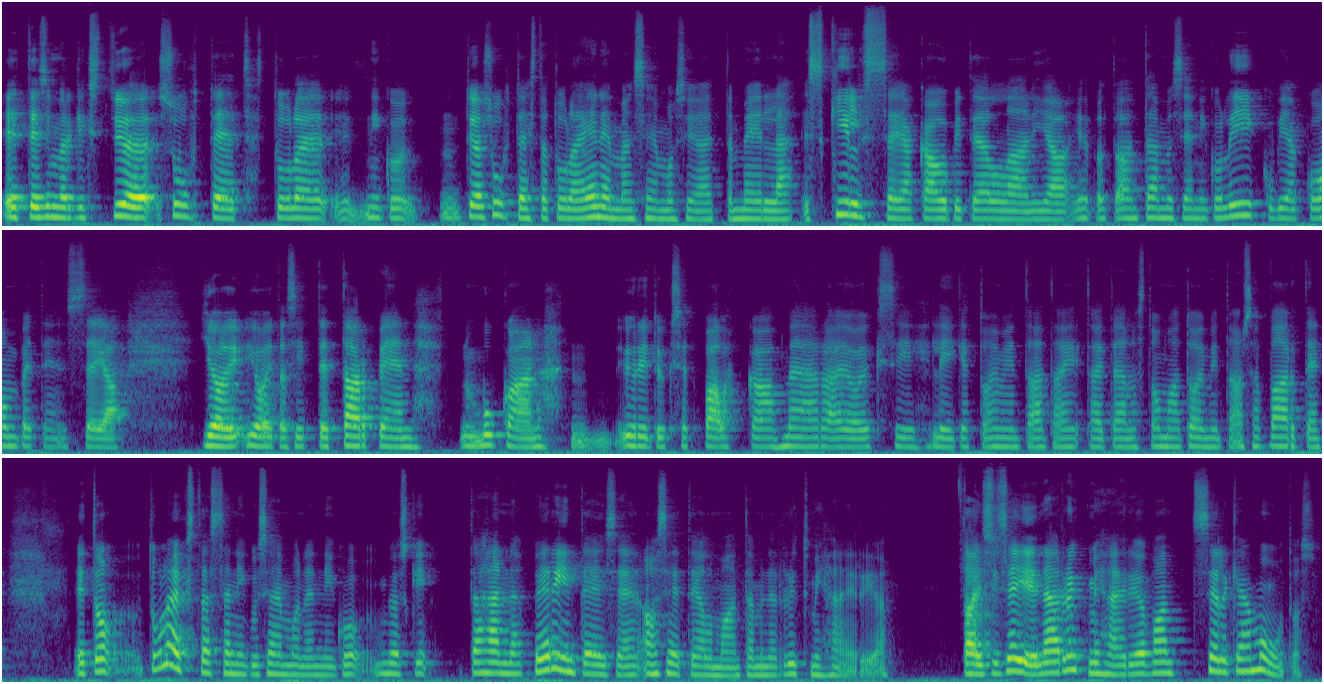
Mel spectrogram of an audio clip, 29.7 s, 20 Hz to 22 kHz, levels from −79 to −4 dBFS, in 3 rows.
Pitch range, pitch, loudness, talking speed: 155-180 Hz, 165 Hz, -23 LUFS, 115 wpm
